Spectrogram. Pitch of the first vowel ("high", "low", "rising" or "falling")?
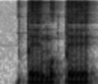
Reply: low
